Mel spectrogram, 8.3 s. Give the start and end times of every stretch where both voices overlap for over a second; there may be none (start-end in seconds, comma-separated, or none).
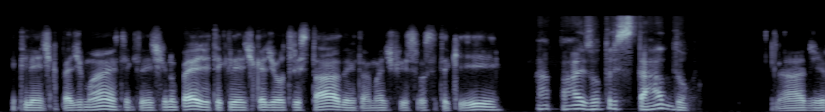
none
